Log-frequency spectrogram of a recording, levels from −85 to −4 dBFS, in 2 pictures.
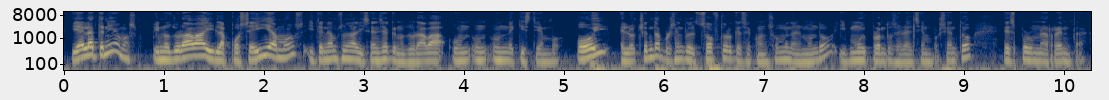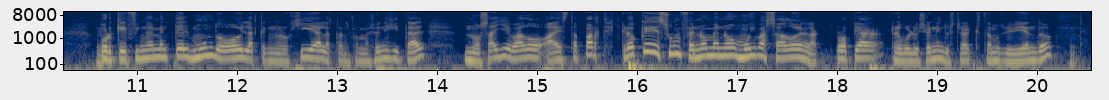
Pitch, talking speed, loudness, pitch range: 155 Hz, 215 wpm, -34 LUFS, 140-185 Hz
